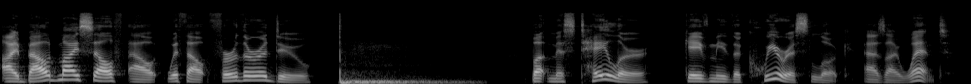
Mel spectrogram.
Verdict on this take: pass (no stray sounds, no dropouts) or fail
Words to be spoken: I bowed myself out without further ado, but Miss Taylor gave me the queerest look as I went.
fail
